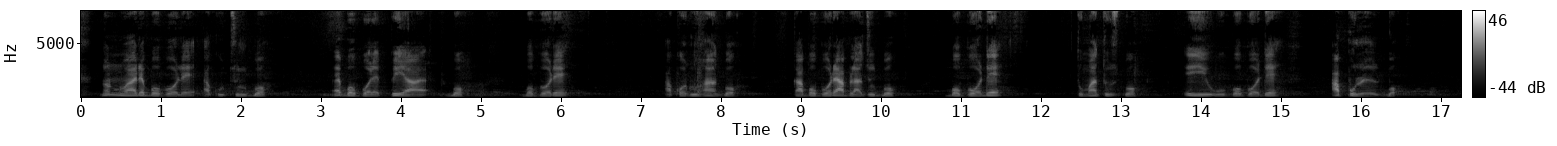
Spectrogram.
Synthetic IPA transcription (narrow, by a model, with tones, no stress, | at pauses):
nɔ̃˦nũ˨a˨ɖɛ˦bɔ˨bɔ˨ɖɛ˨a˨ku˨t̪u˦lɡ͡bɔ˦ | ɛ˦bɔ˨bɔ˨lɛ˨pe˦a˨ɡ͡bɔ˦ | bɔ˨bɔ˨ɖɛ˦ | a˨kɔ˨ɖu˦ɦã˦ɡ͡bɔ˦ | ka˨bɔ˨bɔ˨ɖɛ˦a˨bla˨d͡ʒo˦ɡ͡bɔ˦ | bɔ˨bɔ˨ɖɛ˦ | t̪o˨ma˦t̪o˨sɡ͡bɔ˦ | e˦je˦wo˨bɔ˨bɔ˨ɖɛ˦ | a˦po˦˨lo˨sɡ͡bɔ˦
